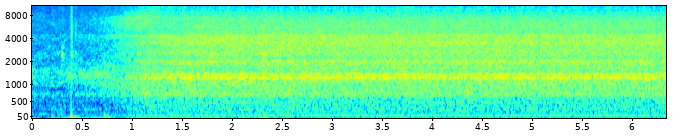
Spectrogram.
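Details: Steam Deck cooling fan at about 5200 RPM: steady loud rush with buzzy rattle and thin tone on top, mic set near the device; worn fan rattling, started shortly after purchase.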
